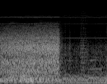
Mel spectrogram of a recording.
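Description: Steady engine drone inside a Piper Cherokee's cockpit in flight, with a loud hissing layer that cuts off abruptly about halfway, leaving a quieter continuous hum. No one speaks.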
